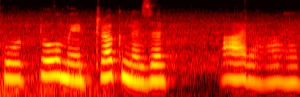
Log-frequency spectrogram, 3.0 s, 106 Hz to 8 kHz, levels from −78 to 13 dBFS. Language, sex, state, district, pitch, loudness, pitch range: Hindi, female, Madhya Pradesh, Umaria, 230 Hz, -18 LUFS, 215-260 Hz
